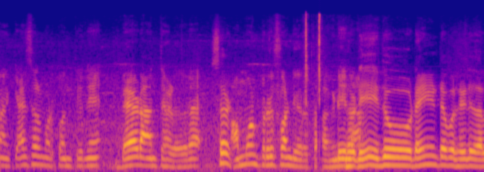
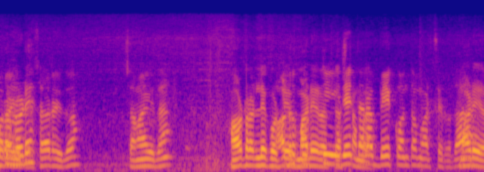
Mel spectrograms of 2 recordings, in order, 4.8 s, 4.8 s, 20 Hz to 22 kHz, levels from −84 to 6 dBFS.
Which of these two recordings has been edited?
first; 2 cuts; at 1.1 s, 3.1 s

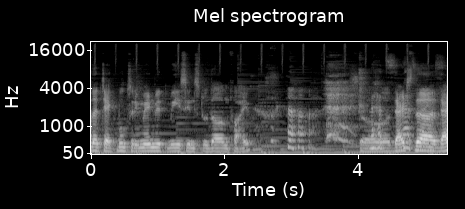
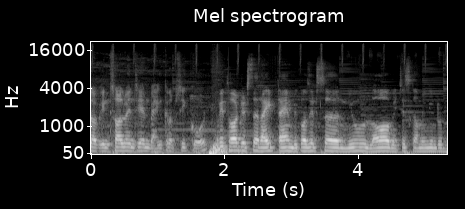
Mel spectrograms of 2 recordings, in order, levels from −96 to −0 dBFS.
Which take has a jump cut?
second; 1 cut; at 1.9 s

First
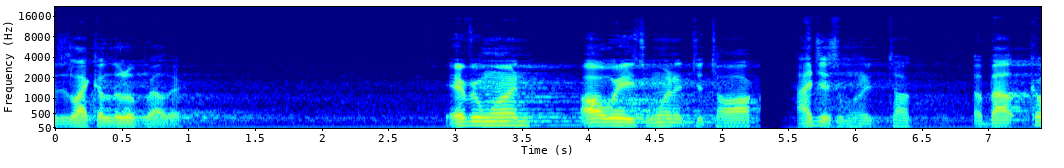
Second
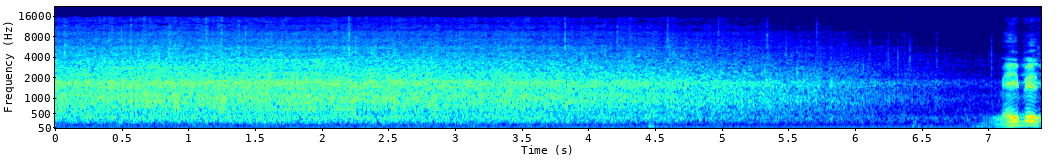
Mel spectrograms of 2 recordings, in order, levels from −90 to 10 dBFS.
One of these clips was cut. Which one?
first; 1 cut; at 5.4 s

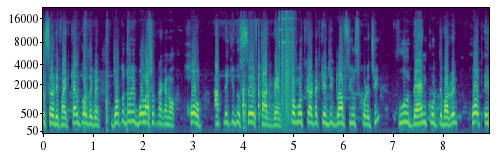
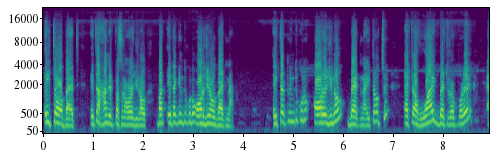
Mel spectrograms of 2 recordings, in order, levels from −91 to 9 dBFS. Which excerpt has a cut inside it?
first; 1 cut; at 4.8 s

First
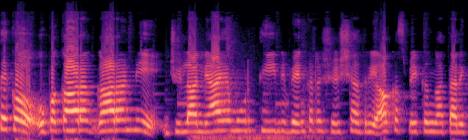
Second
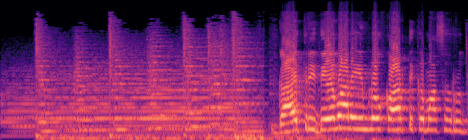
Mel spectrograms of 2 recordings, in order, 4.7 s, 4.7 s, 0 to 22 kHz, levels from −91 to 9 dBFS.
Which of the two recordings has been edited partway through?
second; 1 cut; at 2.6 s

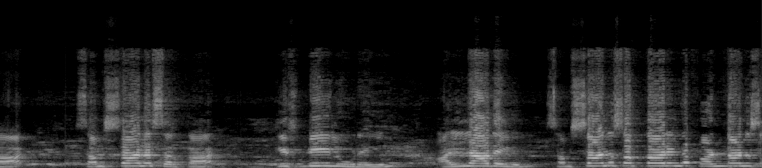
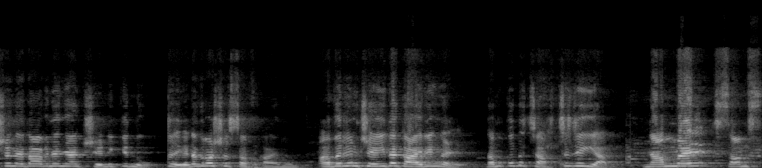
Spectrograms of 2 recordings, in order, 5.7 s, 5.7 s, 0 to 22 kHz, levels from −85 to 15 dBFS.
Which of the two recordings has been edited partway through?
second; 3 cuts; at 1.2 s, 2.3 s, 4.6 s

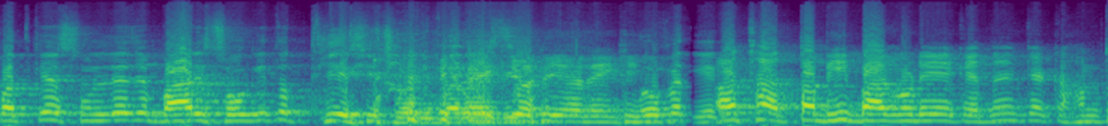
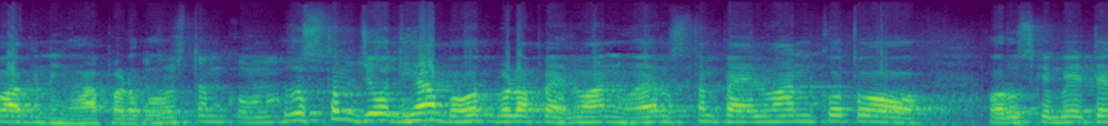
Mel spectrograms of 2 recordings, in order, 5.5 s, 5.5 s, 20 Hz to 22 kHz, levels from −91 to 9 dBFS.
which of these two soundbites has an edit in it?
first; 1 cut; at 3.5 s

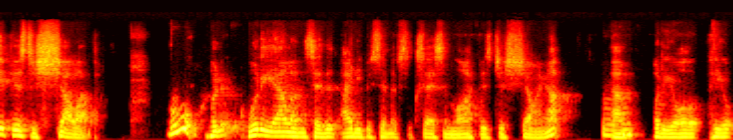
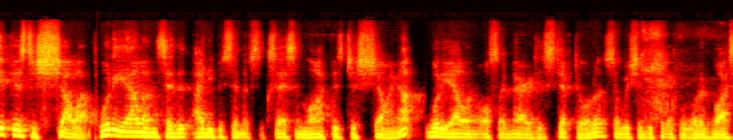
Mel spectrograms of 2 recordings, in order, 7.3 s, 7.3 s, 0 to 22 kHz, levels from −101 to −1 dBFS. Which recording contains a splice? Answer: second; 2 cuts; at 0.9 s, 4.2 s

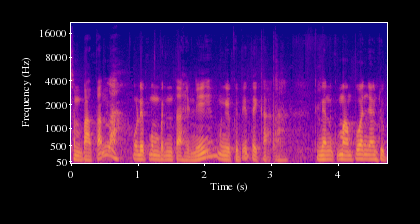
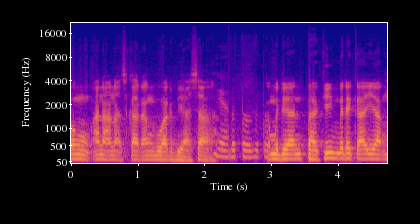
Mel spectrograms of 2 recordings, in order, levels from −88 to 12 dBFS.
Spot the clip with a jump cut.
second; 1 cut; at 2.4 s

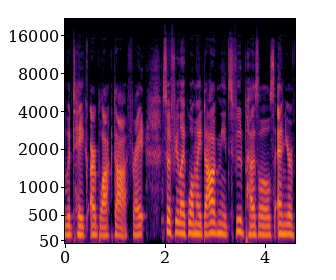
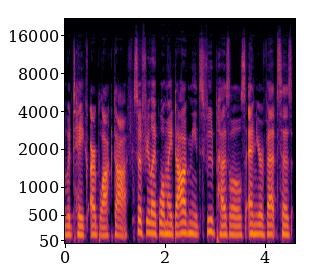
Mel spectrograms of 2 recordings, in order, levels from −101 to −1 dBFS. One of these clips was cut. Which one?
second; 1 cut; at 1.3 s

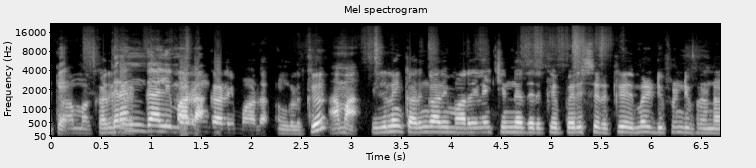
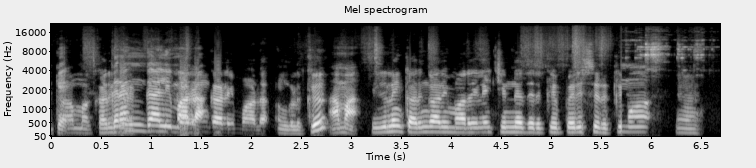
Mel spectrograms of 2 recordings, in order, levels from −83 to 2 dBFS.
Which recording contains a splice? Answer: second; 1 cut; at 5.7 s

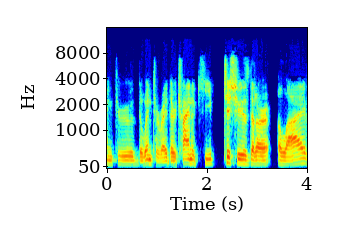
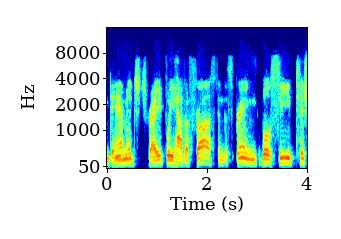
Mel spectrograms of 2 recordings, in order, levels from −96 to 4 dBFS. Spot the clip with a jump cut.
second; 2 cuts; at 1.1 s, 3.0 s

